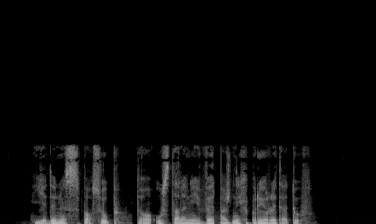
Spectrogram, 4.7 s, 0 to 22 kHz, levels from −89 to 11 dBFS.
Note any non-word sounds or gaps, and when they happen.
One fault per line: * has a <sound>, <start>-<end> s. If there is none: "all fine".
* has a dropout, 2.7-2.8 s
